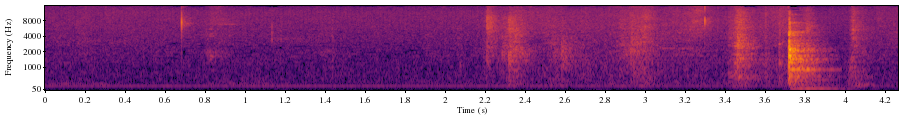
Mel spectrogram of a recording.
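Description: Handling noise from a welded steel sleeve fitted on a hickory axe handle: light clicks and scrapes of metal and wood as it is turned in the hands, ending in one sharper knock just before the end, over a faint steady hum.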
